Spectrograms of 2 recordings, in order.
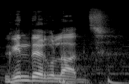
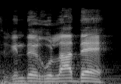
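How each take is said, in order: First: The word ends without a final vowel sound. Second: The word ends with a sounded final E. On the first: The speaker calls it wrong. "I was getting it in French" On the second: The speaker calls it right. "Pronounce the E at the end"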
